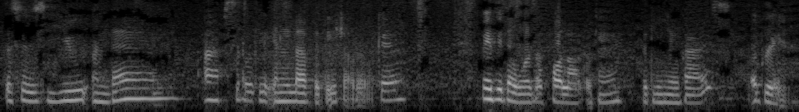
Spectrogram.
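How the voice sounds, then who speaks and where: A woman's voice: medium pitch, moderate pace, mellow, slight background noise, poor audio. A woman giving a tarot reading to her viewers, emphatic and repetitive, often checking in with "okay?". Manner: emphatic, repeats herself, keeps asking "okay?". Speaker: tarot reader.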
